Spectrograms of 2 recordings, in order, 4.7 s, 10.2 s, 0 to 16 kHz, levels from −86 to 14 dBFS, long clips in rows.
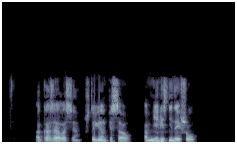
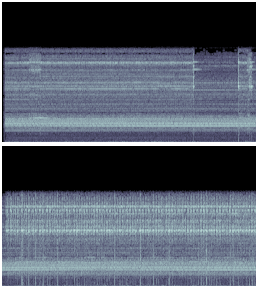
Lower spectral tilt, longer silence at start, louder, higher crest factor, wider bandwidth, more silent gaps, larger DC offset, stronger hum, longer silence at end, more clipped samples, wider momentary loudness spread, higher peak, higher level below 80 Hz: first, -3.5 dB/octave vs 2.5 dB/octave; first, 0.65 s vs 0.05 s; second, -17 LUFS vs -7 LUFS; first, 18 dB vs 10 dB; second, 7.8 kHz vs 11 kHz; first, 2.72-2.82 s vs none; neither; neither; first, 0.85 s vs 0 s; second, under 0.1% vs 0.4%; first, 9 LU vs 6 LU; about the same, -2 dBFS vs 0 dBFS; second, -56 dBFS vs -38 dBFS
